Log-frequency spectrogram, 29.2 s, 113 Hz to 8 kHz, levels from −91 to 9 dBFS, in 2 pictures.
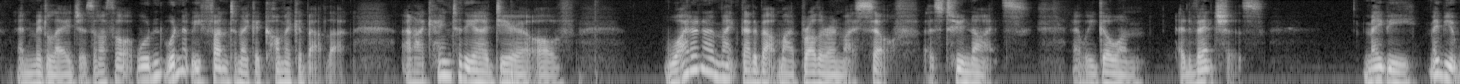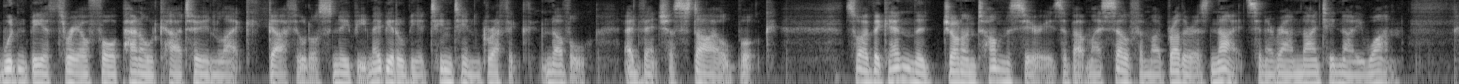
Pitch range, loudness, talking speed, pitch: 95-115 Hz, -18 LUFS, 180 wpm, 100 Hz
